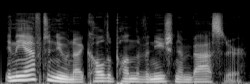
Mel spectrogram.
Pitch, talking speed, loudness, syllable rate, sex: 140 Hz, 215 wpm, -16 LUFS, 7.5 syllables/s, male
